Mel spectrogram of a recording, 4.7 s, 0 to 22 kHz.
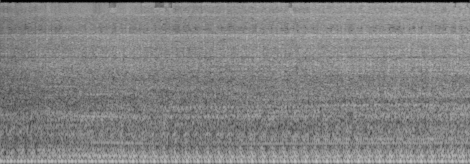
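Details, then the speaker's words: Porsche Cayenne GTS 4.8 V8 first start after service with new oil, air filters and spark plugs: even, steady idle with smooth low rumble, no misses or hunting; sounds much better than before, throttle response improved. "So, it's got new oil, new air filters, uh, new plugs. Oh, that sounds better."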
